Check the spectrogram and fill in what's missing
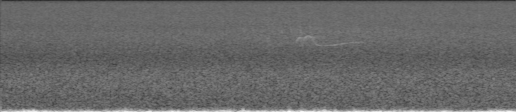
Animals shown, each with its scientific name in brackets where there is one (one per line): Eastern Wood-Pewee (Contopus virens)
